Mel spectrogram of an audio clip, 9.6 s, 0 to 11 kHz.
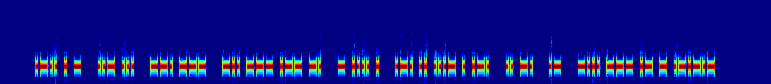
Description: Morse code, heard as a keyed tone, about 40 wpm, 700 Hz. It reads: LET US GO DOWN THE RIVER IN A BOAT.
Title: Sentences from Top 1000 Words - Review Part 3 - 40wpm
